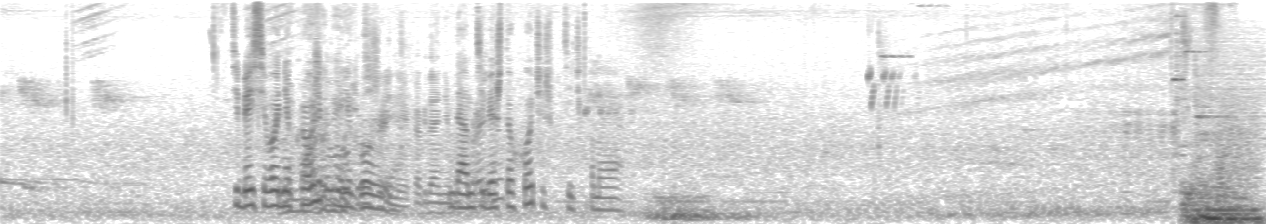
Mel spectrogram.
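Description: Soft electronic menu clicks and chimes sound as options are selected.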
